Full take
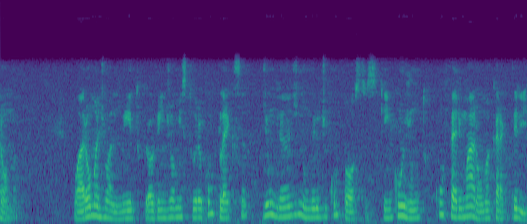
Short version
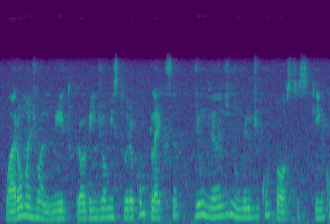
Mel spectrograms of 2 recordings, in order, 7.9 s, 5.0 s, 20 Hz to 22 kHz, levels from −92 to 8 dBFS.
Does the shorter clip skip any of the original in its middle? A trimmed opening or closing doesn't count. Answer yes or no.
no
